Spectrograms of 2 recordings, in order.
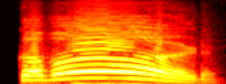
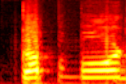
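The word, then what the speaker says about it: cupboard: ओ ए आर डी लोग क्या बोलते हैं इसको कब बोर्ड बोलते हैं लेकिन इसका सही उच्चारण क्या है कबर्ड क्या उसका उच्चारण है सही कबर्ड इसको कप बोर्ड नहीं बोलेंगे अब कोई कई लोग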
